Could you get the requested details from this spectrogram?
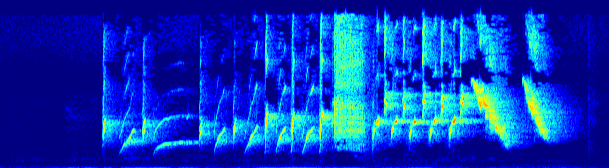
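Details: European goldfinch, a countryside singer in breeding season, delivering a fast run of tinkling, twittering high notes with buzzy trills and a rising flourish near the end.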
